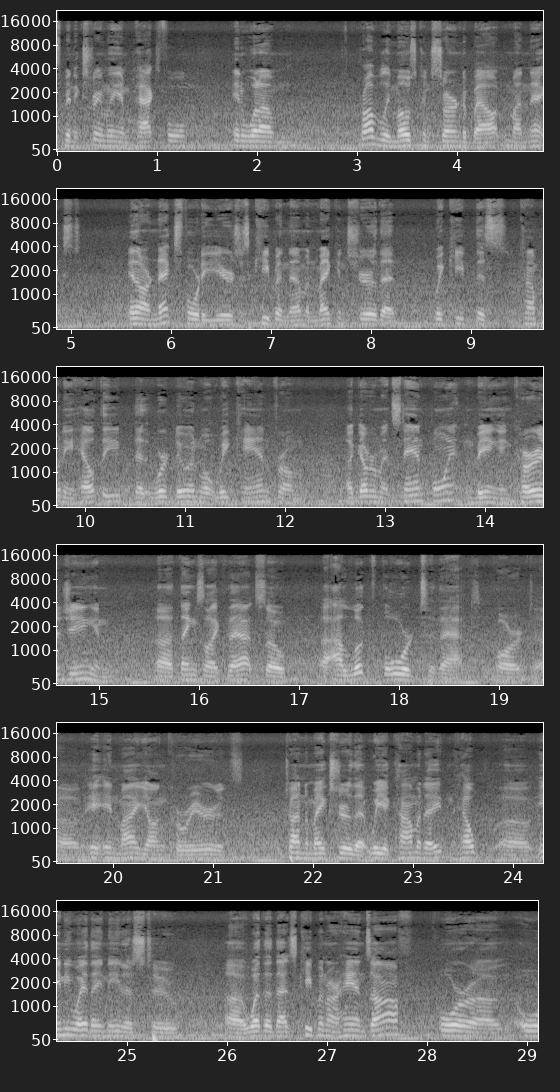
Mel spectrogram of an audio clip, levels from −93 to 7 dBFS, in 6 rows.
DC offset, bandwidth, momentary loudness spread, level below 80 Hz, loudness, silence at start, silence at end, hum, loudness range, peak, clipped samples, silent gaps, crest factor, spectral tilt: under 0.1%; 16.5 kHz; 8 LU; -36 dBFS; -17 LUFS; 0 s; 0 s; none; 2 LU; -2 dBFS; under 0.1%; none; 16 dB; -4 dB/octave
